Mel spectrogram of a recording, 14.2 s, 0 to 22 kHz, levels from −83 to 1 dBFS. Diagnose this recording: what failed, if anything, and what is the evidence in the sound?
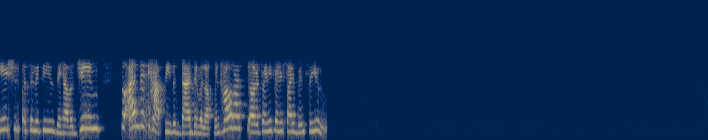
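The codec stage: this speech runs through the G.729 codec the whole way, boxed into 200 Hz to 3.6 kHz, rough and synthetic, which fits an 8 kbit/s line.

The network stage: VoIP packet loss concealed by the speech codec at 0.31–0.52, 2.87–2.99 and 6.44–6.54 s. The decoder stretches the last sound into a fading buzz or coloured noise, then recovers slowly.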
